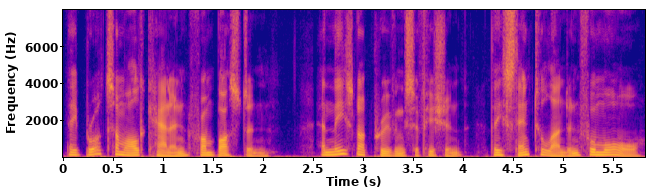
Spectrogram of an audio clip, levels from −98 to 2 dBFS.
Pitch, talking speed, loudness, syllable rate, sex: 115 Hz, 185 wpm, -19 LUFS, 5.0 syllables/s, male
